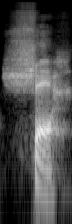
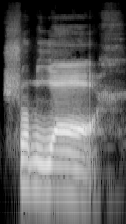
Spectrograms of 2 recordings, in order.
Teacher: tanto o E com chapéuzinho quanto o E com acento grave tem o som de E, o E aberto em francês.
